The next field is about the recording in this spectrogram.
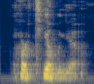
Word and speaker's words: tortilla: Like a 6-pound tortilla, kind of. – Tortilla. – How do you pronounce it? – Tortilla. – Oh. Well, I'll fix that then. Like a 6-pound tortilla, kind of. Is that better? – No, way better.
